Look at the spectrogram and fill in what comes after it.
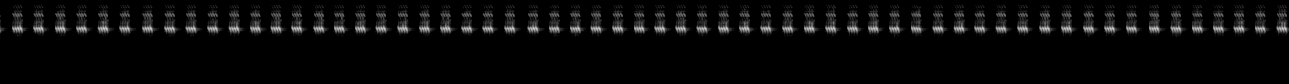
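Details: A cricket's chirp repeated in a long, very regular sequence, about four bright, high pulses per second, recorded cleanly in high quality with a silent background.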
